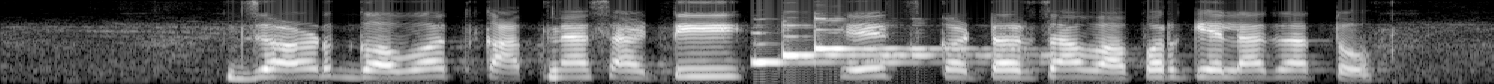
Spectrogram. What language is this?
Marathi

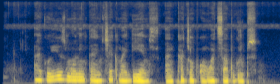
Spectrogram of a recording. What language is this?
Nigerian Pidgin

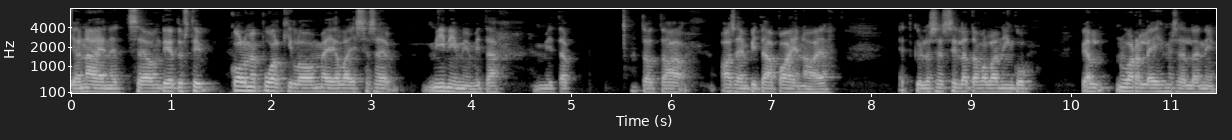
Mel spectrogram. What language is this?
Finnish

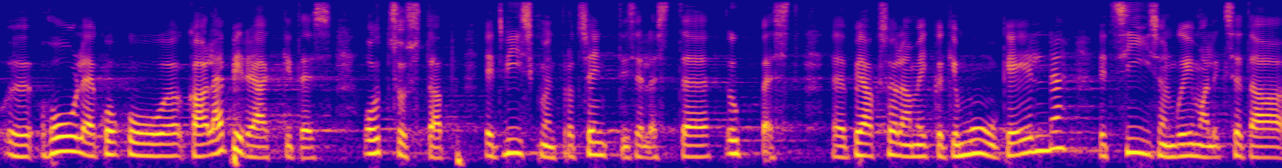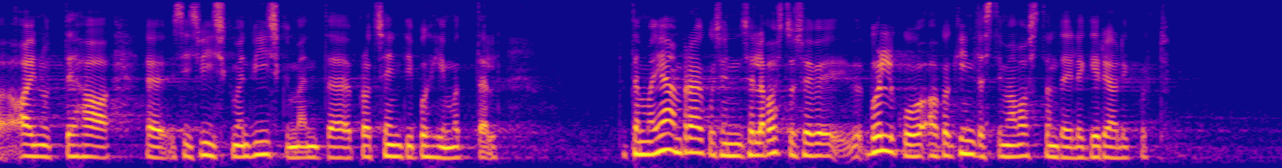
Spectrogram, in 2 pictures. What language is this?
Estonian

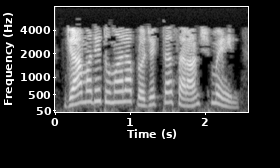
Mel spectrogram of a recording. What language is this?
Marathi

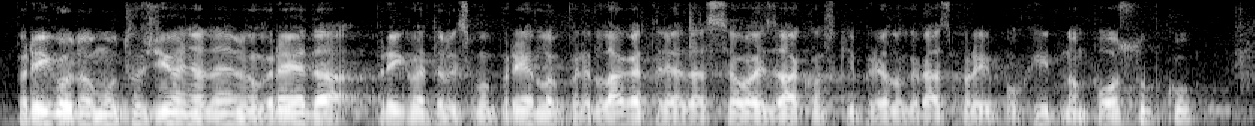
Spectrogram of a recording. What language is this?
Croatian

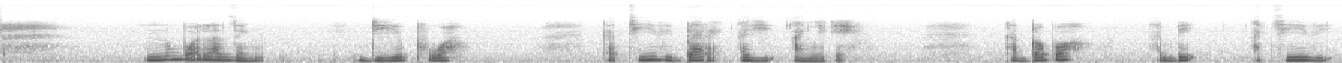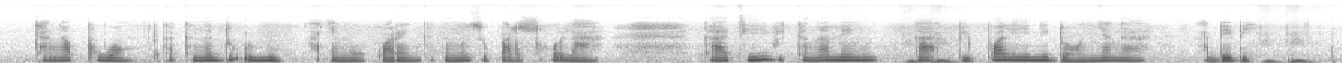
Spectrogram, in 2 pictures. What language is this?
Southern Dagaare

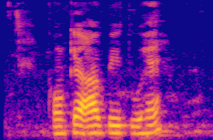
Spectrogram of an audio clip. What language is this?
Loarki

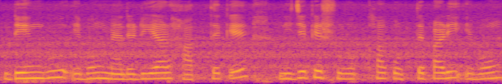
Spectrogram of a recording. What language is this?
Bangla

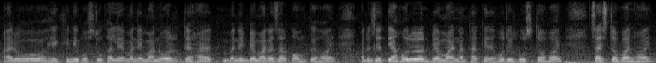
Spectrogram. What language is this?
Assamese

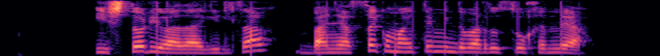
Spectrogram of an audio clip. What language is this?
Basque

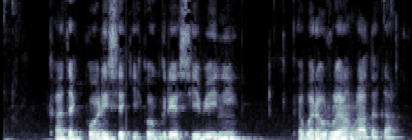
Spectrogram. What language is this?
Central Kurdish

